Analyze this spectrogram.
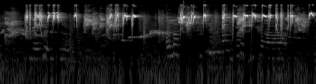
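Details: Spotted juvenile black sunbird, known locally as king konin, East Java, Indonesia, singing a fast, shrill provoking song on a phone recording: rapid bursts of very high, needle-thin chips and twitters, with brief gaps between bursts.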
